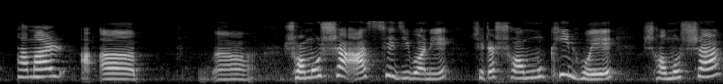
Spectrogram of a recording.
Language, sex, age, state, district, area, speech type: Bengali, female, 45-60, West Bengal, Purulia, urban, spontaneous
